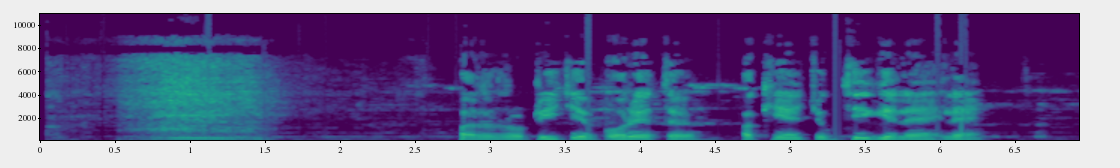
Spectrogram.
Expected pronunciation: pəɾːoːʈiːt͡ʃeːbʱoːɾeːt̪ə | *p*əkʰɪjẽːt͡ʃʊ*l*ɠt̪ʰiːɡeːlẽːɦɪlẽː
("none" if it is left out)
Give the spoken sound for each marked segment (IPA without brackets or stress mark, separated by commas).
p, none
